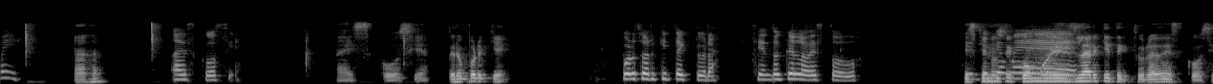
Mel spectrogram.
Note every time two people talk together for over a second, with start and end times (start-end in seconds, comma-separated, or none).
9.6-10.8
